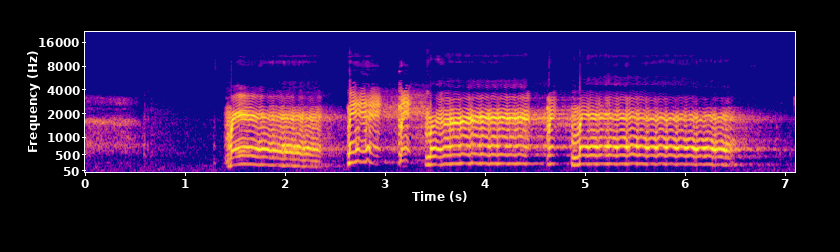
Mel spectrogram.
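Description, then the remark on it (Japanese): Loud sheep bleats, including small lambs, several wavering cries in quick succession with brief breaks, as if a small flock is calling together, then fading out at the end. “羊たちはとても賑やかです。羊の目目目目、小さな羊もめみんな仲良く、めーめーめー。”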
